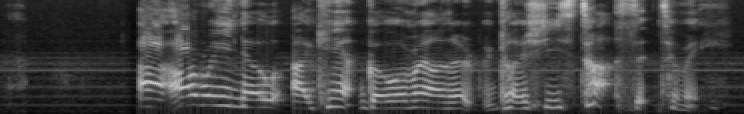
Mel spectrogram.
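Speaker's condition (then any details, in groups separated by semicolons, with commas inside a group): Cerebral palsy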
